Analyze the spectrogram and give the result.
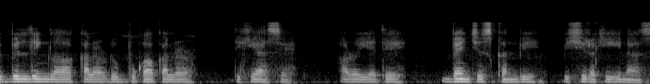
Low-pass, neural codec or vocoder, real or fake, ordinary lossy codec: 7.2 kHz; none; real; none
